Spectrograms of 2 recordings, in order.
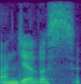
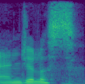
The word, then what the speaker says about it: Angelus: Jag, jag hörde att eh, det ska uttalas Angelus. Angelus. – Och inte Angelus.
